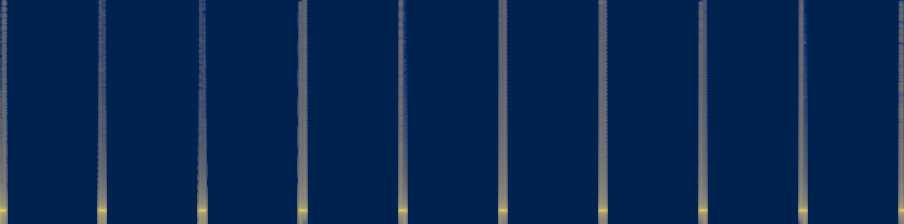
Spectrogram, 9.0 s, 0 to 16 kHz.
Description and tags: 1kHz tone (-20 dBFS) length of 1/30 of a second (one frame) every second for ten seconds
2pop, pop, 1kHz, beep, countdown, tone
